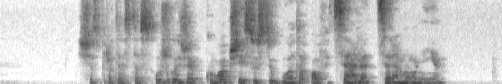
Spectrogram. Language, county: Lithuanian, Klaipėda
